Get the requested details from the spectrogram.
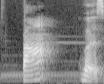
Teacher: depois do bought, a gente não linka com was. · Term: glottal stop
